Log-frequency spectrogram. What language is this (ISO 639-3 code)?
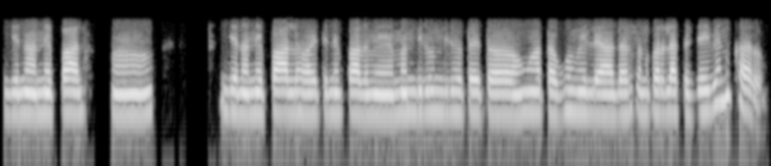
mai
